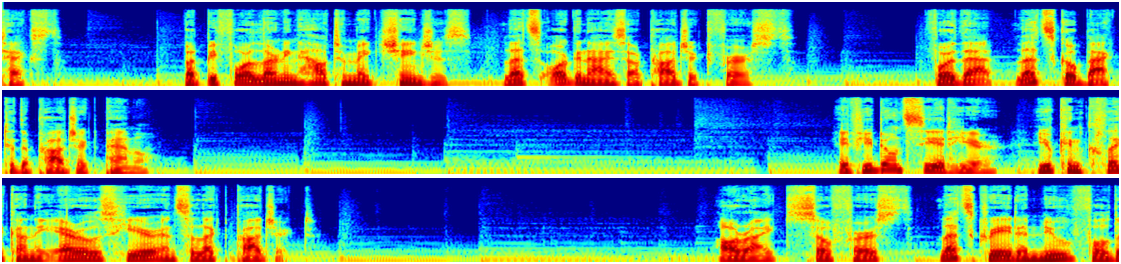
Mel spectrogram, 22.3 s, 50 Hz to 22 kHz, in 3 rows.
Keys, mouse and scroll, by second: 4.6 click, 7.7 click, 9.5 click, 14.1 click, 16.6 click, 19.7 click.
